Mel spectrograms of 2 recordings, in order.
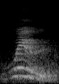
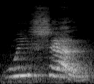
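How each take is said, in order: First: It is said as one contracted syllable. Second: It is said as two full words.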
